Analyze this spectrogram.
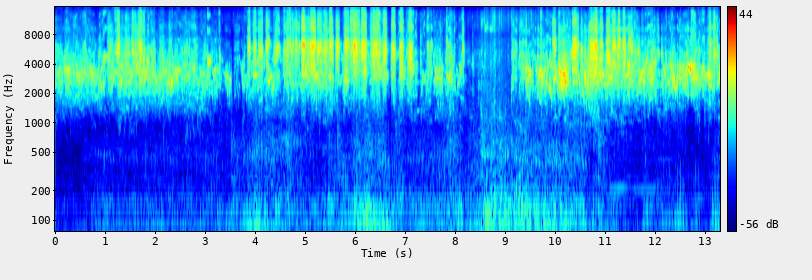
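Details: Budgerigars in a colony aviary chattering and warbling, a high scratchy chorus that thins briefly in the middle, then returns with rapid overlapping chirps.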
